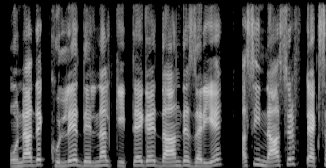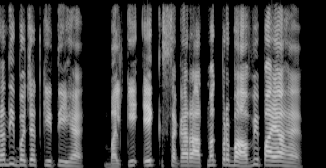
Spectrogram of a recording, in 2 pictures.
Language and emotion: Punjabi, happy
